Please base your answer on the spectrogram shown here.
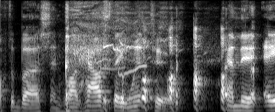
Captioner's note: laughing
